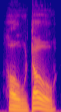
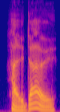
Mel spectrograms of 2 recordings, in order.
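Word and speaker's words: 猴痘: Interestingly, the World Health Organization's Chinese page refers to the disease as ho do, or ho do, if you want to pronounce it with an Aussie accent, as in, that ho has a lot of dough.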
